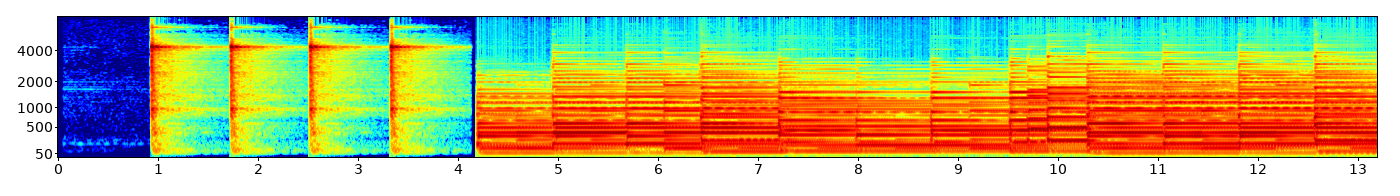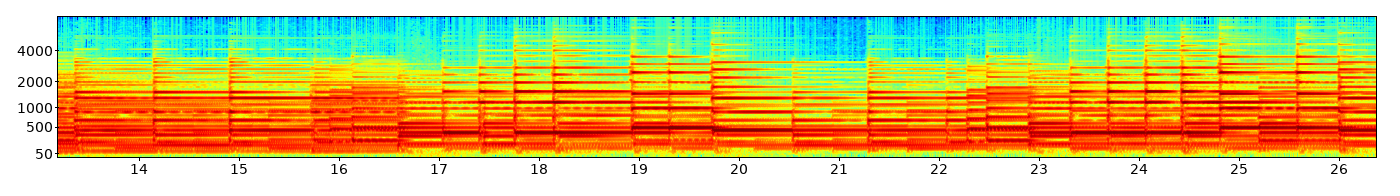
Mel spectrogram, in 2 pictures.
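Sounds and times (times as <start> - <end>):
metronome ticking: 1.0 - 3.9
piano: 4.2 - 26.3.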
